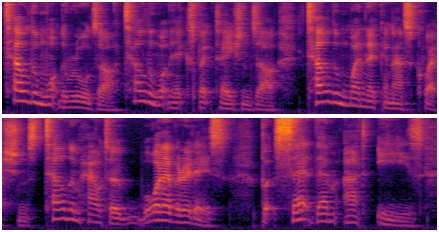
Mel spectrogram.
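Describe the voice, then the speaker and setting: A British presentation coach hosts a video series, offering informal advice straight to camera. His medium-pitched voice swings wildly in pitch at a moderate pace, and his delivery is chatty, theatrical and emphatic.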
